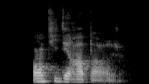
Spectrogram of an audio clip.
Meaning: antiskid
- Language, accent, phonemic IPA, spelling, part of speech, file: French, France, /ɑ̃.ti.de.ʁa.paʒ/, antidérapage, adjective, LL-Q150 (fra)-antidérapage.wav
